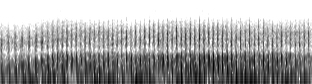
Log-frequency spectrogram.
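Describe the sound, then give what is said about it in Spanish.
A helicopter lifting off, its loud rotor thumping in a steady rapid beat over a deep engine roar, with the chopping growing stronger and more insistent. No voices are heard. “ya puedes despegar.”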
